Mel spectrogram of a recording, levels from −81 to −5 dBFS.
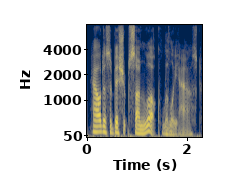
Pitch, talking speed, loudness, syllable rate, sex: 110 Hz, 210 wpm, -17 LUFS, 4.5 syllables/s, male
